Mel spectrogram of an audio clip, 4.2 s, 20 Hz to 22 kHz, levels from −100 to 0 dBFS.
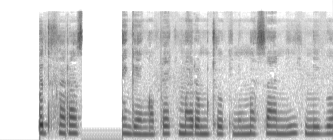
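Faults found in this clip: Grainy, rough speech for the whole clip, noise between harmonics. Likely low-delay AAC compression (AAC-ELD); short frames, fits a low bitrate around 32 kbps.

Audio dropout to a faint residue, 1.02–1.53 s: signal cuts abruptly, only mains hum roughly 35 dB down for half a second. Likely upstream loss while the path stayed live.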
